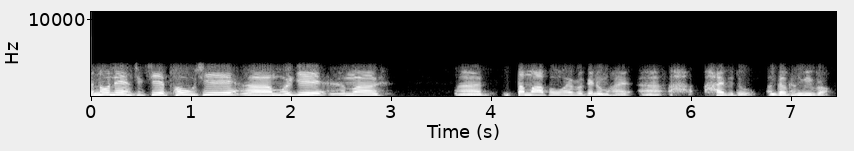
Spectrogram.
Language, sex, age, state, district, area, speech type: Manipuri, male, 45-60, Manipur, Imphal East, rural, conversation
